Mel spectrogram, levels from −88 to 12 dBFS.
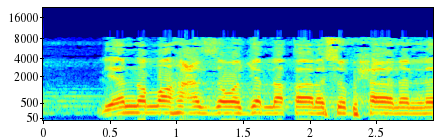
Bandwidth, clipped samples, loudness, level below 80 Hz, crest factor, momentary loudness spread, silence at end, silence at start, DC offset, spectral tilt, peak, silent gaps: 11 kHz; 0.3%; -9 LUFS; -50 dBFS; 10 dB; 3 LU; 0 s; 0 s; under 0.1%; -3.5 dB/octave; 0 dBFS; none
